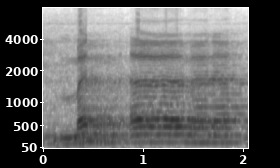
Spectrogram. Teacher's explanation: bertemu dengan huruf hamzah ha ha Ain gain koho cara membacanya suara atau bunyi nun sukun atau tanwinnya dibaca jelas tanpa ditahan tanpa di jeda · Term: zhar halqi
